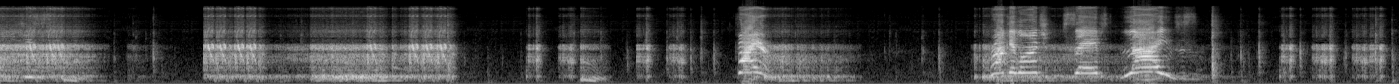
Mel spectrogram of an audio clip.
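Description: Gunfire from a video game rifle rattles in rapid bursts.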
